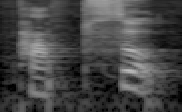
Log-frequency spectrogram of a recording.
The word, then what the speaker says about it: 밥솥: Because 비읍, B plus A is A, and 받침, 비읍 ending consonant, 비읍 is B. 밥, 밥, and then 시옷, S, plus O is O, 티읕 is, it pronounce D. Ending consonant, 티읕, 받침, 티읕은 D로 소리 납니다. So this is 밥솥, 밥솥.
